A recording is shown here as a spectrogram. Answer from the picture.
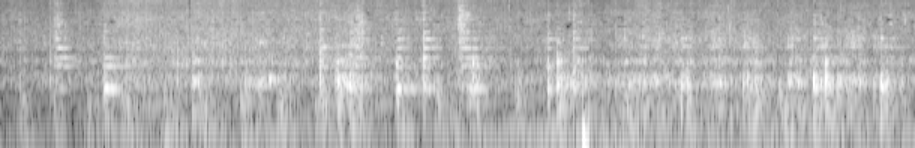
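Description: Chopped onions, tomatoes and green chillies sizzling in hot oil in a metal pot while a metal ladle stirs them, with irregular scrapes and clinks of the ladle against the pot.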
